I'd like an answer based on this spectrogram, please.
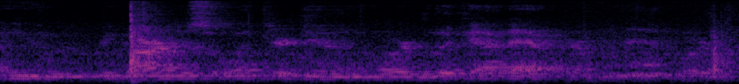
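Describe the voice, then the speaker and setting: A man's voice in audible room echo amid loud background noise. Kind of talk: prayer then sermon talk. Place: church.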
